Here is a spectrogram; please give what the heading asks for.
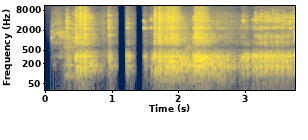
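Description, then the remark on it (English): A motorcycle engine outside revs loudly in uneven bursts as someone sets off, cutting out briefly a few times before a longer sustained roar; no one speaks. “Sorry, someone's got their motorcycle. Someone's on the move.”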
